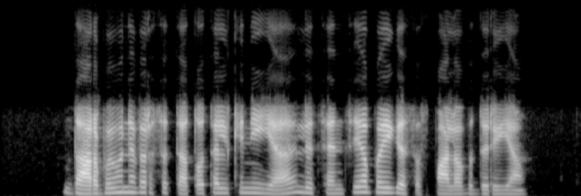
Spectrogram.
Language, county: Lithuanian, Marijampolė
